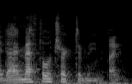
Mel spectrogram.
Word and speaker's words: dimethyltryptamine: All right, if I could pronounce it right, that's how you say it. Dimethyltryptamine. – Yeah, dimethyltryptamine. – Dimethyltryptamine. Okay, yeah, you got it.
